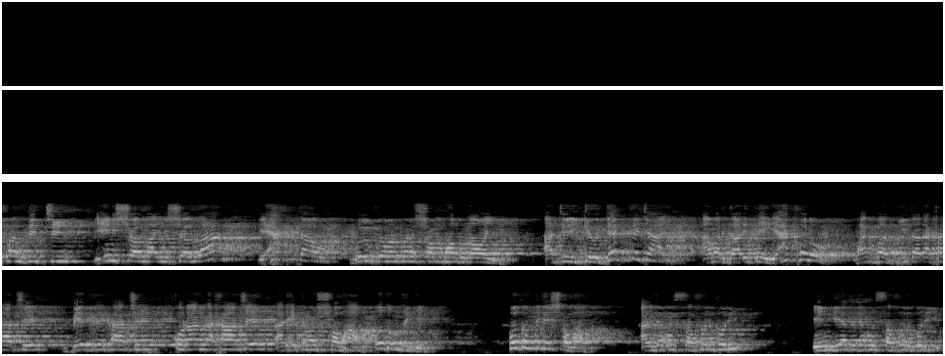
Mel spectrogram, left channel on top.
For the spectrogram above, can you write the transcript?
দিচ্ছি ইনশাল্লাহ ইনশাল্লাহ একটাও ভুল প্রমাণ করা সম্ভব নয়। আর যদি কেউ দেখতে চায়, আমার গাড়িতে এখনো ভাগবত গীতা রাখা আছে, বেদ লেখা আছে, কোরআন রাখা আছে। আর এটা আমার স্বভাব, প্রথম থেকে স্বভাব। আমি যখন সফর করি, ইন্ডিয়াতে যখন সফর করি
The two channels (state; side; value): silent; left; 59 dB below the other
